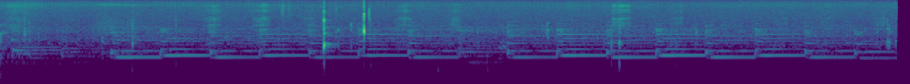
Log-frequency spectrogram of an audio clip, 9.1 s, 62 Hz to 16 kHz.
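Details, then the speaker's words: Hiccups that occur about five times a day and are usually stopped by music but persist this time: two sharp, brief hiccups over a gentle music-box tune. "しゃっくりをしてます苦しそうですねどうしよう1日だいたい5回ぐらいしゃっくりをします"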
